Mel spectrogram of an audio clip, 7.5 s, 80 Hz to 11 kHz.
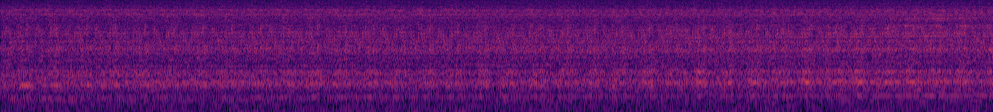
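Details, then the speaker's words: E-bike hub motor spinning up to full power after swapping in a new KT 30A controller with parameters set: even hiss and faint steady whine at top speed, no grinding or clicking; runs smoothly. "let's listen to this uh turbine noise and after this I'll put it on five level five on the display and we'll check it out okay so this is with the new controller swapped out everything situated in the right place parameter set"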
